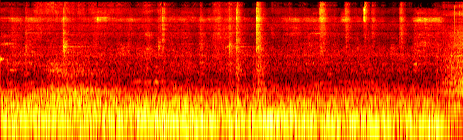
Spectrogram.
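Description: Motis Utara passenger train pulling into Tegal station: a steady, loud low rumble of wheels and carriages, continuous and close, with faint sharper clanks scattered through it.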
